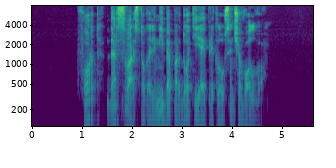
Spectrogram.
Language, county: Lithuanian, Klaipėda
